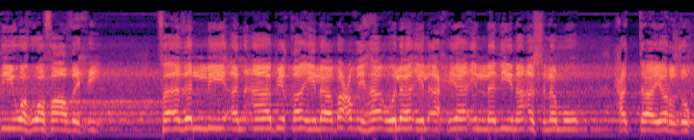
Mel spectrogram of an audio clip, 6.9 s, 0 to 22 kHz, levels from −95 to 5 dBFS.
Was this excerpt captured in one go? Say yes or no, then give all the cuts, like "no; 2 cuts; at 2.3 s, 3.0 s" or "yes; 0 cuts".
yes; 0 cuts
